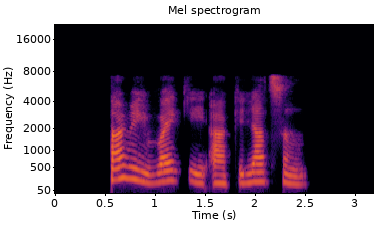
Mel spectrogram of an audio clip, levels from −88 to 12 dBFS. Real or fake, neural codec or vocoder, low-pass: fake; codec, 44.1 kHz, 2.6 kbps, SNAC; 7.2 kHz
